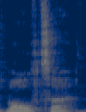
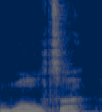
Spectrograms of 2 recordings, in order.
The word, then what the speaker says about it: Walter: Well, the NXT people calling him Walter because they, you know, I'm sure W's are pronounced as V's, aren't they, in German? But that's what they said at Progress. It was Volta, not Walter.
